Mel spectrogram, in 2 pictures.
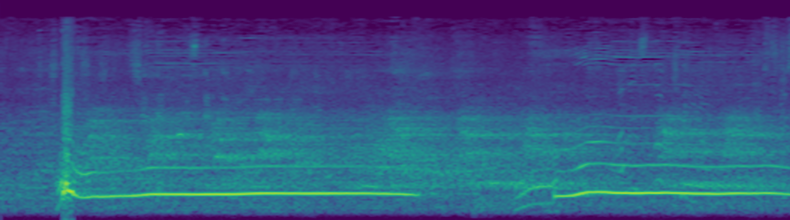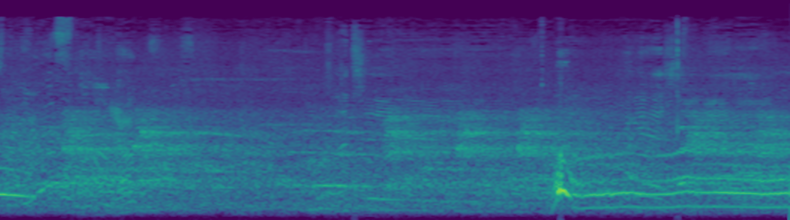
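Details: Tibetan Terrier giving long, steady, howl-like tones: a sharp onset, then a level note held about three seconds and a second held about two seconds, later a softer, lower wavering cry and a final abrupt yelp-like start.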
